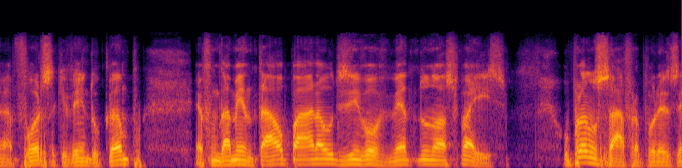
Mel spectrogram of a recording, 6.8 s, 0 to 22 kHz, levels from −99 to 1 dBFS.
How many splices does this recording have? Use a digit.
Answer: 0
